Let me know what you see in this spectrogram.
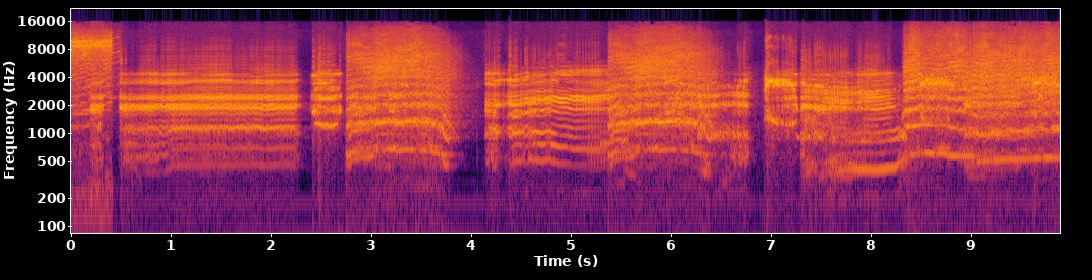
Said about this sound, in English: This has been the presidential debate, as interpreted and performed by an elephant and a donkey.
